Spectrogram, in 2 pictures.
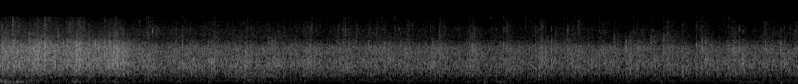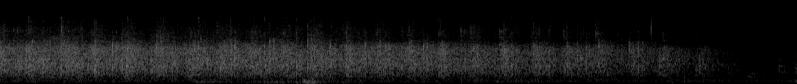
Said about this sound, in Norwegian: Takk skal du ha. Vi gir han en stor applaus.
